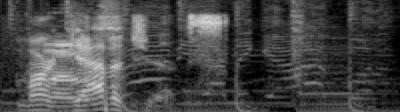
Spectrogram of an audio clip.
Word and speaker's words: Margevicius: And then, correct me if I pronounce this wrong, it's a tough one, but Nick Margevicius? Close. Is that right? Margevicius. Margevicius? Okay. Yeah.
